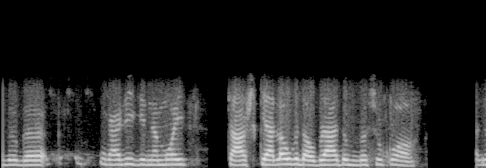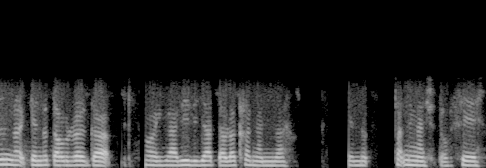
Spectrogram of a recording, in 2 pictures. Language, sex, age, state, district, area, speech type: Manipuri, female, 30-45, Manipur, Chandel, rural, conversation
